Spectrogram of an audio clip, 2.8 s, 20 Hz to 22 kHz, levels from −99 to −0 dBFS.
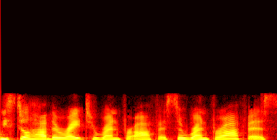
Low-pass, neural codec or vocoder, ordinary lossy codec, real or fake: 7.2 kHz; none; AAC, 48 kbps; real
